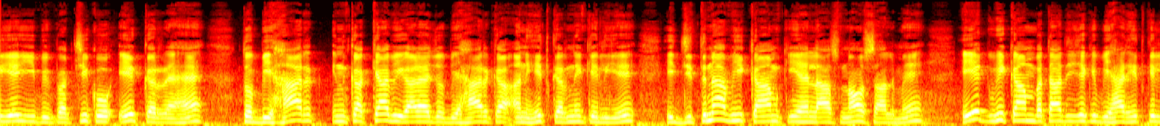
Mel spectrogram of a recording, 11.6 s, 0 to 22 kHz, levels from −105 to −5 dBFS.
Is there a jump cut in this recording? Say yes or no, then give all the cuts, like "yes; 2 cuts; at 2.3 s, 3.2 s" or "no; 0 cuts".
no; 0 cuts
